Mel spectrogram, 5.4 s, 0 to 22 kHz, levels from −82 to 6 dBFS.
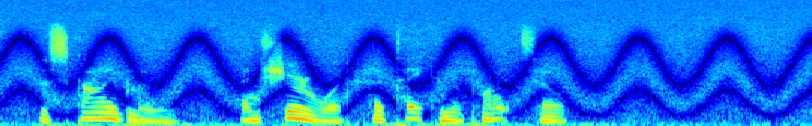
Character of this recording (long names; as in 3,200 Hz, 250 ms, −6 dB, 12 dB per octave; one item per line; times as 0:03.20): a quantiser's noise floor 6 bits, dither triangular
phaser sweep stages 4, 1.7 Hz, lowest notch 240–1,200 Hz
